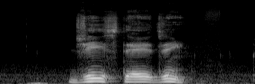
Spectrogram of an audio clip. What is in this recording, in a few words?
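"tsisdetsi", Cherokee; ᏥᏍᏕᏥ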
